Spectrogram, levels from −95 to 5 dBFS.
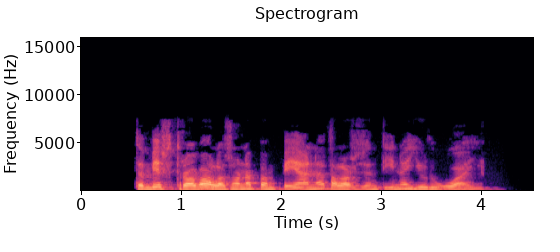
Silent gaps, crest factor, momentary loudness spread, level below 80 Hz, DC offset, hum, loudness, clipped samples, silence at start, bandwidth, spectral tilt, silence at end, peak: none; 16 dB; 10 LU; -58 dBFS; under 0.1%; none; -17 LUFS; under 0.1%; 0.55 s; 7.4 kHz; -7 dB/octave; 0.5 s; -2 dBFS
